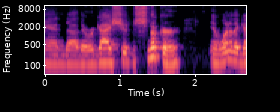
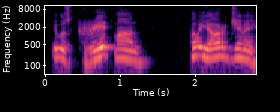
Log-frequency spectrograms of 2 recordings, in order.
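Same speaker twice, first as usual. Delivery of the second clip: put-on Motherwell-style Scottish accent; 6 semitones higher than usual. Discussing which accents they can do, the speaker tries one: Scottish accent. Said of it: "But I could do a good Scottish one".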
